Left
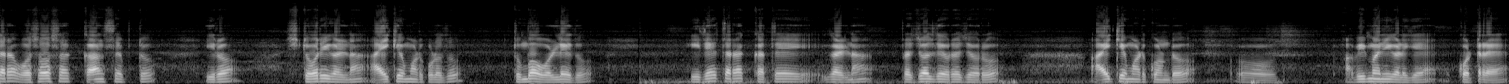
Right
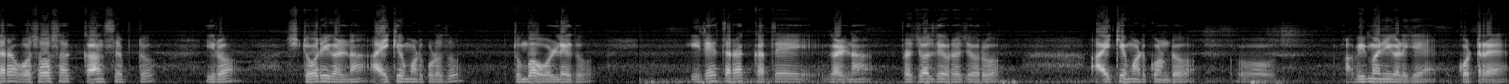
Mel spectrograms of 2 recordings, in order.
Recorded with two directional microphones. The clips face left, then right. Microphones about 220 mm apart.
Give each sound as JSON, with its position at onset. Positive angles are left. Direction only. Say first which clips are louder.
{"t": 0.0, "sound": "speech", "louder": "left 7 dB", "side_deg": 40}
{"t": 6.9, "sound": "speech", "louder": "left 7 dB", "side_deg": 40}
